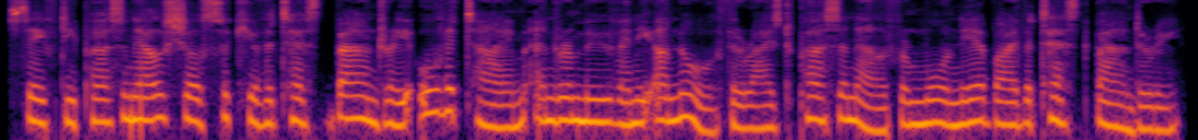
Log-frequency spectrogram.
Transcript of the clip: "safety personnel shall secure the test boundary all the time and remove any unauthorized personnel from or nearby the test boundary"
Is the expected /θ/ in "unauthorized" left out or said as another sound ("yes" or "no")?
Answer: no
